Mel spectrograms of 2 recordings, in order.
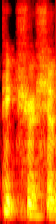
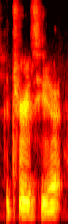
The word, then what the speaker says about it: Patricio: Mike, you just said Patricia, by the way. It's Patricio.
